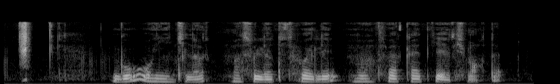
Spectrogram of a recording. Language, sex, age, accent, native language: Uzbek, male, 25-34, Toshkent shahri, Uzbek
